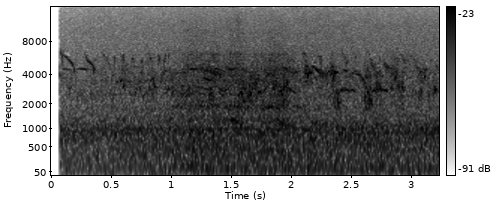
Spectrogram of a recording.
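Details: Little Terns (Sterna albifrons) at Trnovec nad Váhom near Šaľa, Slovakia, give a busy run of sharp, high, squeaky calls, several overlapping in quick succession, over a steady background hiss of wind or water.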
